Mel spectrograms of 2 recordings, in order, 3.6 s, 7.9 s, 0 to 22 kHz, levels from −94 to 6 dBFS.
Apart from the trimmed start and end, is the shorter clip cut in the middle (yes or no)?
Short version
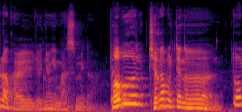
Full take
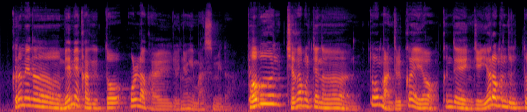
no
